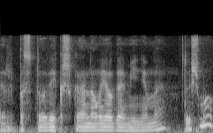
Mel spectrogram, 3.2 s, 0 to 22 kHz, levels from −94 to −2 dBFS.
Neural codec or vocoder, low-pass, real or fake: none; 7.2 kHz; real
